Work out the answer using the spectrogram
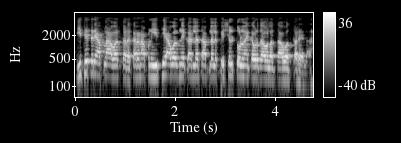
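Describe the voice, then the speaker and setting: A kirtan preacher with a high-sitting voice, fairly even intonation and quick pace gives a devotional sermon in a hall before a live audience. He recites verses, quizzes listeners, has them repeat words and jokes with them, all in dull lo-fi sound.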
